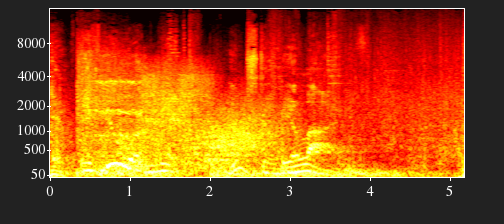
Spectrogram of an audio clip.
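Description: Magical spell effects whoosh and crackle in a fantasy battle.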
